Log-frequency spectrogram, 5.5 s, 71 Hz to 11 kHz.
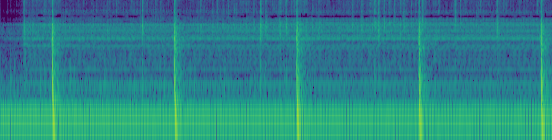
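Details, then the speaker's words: Electric guitar into Fender Deluxe Reverb on 10, strings muted, phone about a foot from amp: steady low buzz with sharp pops and crackling, ground noise not 60 cycle hum, disappears when touching the bridge; house wiring noisy. "ground noise not 60 cycle hum now buzzing the popping crackling it's going to go away whenever i touch the bridge"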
